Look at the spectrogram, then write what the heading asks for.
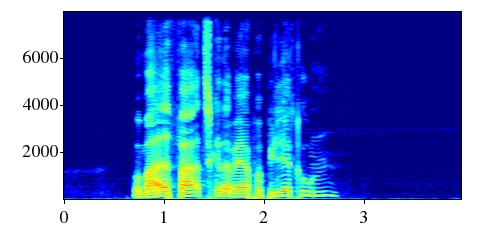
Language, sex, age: Danish, male, 35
